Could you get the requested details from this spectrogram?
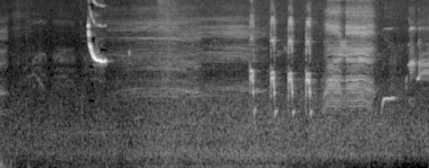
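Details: Male yellow-headed blackbird perched on a cattail in Southwestern Montana calling: a sharp, high, downward-sweeping squeal, then a run of short harsh clicks and a raspy, buzzy stretch, with a soft rural hiss behind.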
